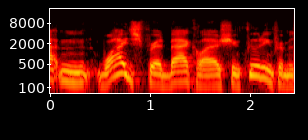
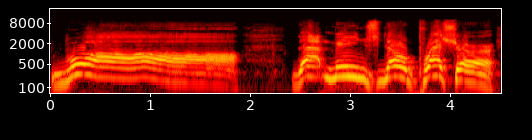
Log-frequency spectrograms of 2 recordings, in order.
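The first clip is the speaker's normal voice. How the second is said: mock bluster; much slower than usual. Host parodying Trump pressuring Ukraine, mock bluster. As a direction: boom it out like a blowhard.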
